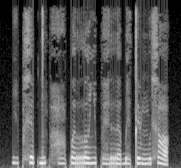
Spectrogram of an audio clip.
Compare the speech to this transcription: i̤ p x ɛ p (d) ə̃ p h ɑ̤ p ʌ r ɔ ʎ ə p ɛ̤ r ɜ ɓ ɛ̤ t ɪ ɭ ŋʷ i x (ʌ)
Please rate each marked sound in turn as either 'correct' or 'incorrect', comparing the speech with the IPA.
correct, incorrect

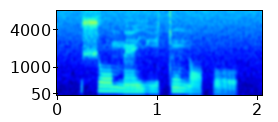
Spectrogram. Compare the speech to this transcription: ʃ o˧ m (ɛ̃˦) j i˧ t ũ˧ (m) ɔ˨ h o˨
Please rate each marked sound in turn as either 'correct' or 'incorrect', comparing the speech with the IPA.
correct, incorrect

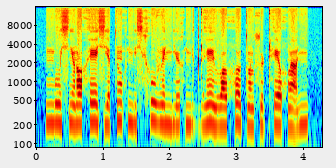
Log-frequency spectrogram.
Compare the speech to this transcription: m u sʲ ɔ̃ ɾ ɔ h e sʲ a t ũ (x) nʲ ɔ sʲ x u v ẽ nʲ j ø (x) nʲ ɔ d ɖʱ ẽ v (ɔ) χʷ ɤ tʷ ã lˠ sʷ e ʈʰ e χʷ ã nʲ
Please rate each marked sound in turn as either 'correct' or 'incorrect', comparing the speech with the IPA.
correct, correct, correct

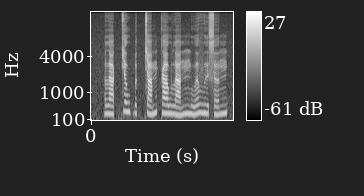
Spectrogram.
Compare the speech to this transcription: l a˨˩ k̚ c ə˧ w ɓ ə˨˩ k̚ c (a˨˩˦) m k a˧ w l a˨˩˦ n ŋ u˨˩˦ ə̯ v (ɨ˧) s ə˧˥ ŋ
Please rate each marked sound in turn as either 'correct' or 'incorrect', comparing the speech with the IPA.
correct, correct

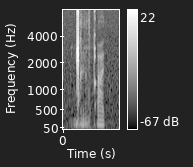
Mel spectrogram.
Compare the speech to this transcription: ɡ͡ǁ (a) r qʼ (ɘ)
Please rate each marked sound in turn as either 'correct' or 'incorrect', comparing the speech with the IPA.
incorrect, correct

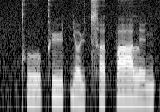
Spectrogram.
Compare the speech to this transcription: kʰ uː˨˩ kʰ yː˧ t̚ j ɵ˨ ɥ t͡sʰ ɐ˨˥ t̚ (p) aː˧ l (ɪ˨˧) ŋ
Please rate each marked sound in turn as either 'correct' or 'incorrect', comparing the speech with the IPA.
correct, correct

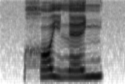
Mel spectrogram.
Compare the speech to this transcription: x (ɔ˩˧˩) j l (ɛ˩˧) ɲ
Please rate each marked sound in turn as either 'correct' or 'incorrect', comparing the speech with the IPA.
correct, correct

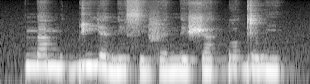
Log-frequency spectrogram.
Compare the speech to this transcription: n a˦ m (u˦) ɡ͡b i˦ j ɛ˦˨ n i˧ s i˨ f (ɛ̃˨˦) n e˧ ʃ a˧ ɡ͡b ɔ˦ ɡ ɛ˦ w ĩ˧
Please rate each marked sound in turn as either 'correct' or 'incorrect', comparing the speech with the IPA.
incorrect, incorrect

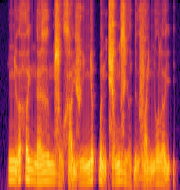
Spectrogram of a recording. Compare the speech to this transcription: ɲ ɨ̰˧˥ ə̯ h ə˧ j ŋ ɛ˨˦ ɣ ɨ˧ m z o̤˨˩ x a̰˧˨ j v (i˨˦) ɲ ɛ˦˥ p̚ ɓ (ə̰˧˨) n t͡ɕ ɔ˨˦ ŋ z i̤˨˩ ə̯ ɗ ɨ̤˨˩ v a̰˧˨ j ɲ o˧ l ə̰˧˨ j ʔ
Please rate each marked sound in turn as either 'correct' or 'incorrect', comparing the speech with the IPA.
incorrect, correct

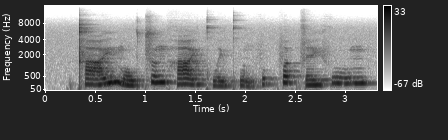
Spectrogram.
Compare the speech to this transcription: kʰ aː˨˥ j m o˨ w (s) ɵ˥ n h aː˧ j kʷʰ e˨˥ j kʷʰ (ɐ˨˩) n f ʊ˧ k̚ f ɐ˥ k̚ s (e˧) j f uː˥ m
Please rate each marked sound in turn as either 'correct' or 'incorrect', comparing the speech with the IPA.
incorrect, correct, correct

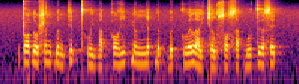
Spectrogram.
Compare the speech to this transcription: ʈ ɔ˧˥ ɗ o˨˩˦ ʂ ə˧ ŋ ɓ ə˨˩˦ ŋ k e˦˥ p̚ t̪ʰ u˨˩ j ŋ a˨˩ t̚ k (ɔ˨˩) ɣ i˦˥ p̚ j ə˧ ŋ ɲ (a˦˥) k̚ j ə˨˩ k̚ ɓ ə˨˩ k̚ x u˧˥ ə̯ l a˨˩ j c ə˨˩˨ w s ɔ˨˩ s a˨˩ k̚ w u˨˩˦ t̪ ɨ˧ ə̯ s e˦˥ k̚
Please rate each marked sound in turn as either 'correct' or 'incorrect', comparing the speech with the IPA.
incorrect, correct

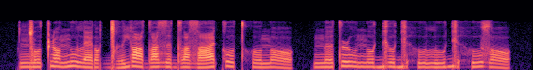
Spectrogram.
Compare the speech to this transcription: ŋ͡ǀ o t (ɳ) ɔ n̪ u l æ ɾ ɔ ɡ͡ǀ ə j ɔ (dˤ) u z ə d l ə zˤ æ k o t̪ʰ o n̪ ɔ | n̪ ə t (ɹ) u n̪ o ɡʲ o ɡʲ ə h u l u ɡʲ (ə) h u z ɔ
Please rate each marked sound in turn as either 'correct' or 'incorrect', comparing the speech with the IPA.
correct, correct, correct, correct

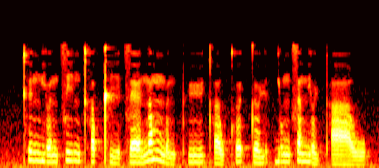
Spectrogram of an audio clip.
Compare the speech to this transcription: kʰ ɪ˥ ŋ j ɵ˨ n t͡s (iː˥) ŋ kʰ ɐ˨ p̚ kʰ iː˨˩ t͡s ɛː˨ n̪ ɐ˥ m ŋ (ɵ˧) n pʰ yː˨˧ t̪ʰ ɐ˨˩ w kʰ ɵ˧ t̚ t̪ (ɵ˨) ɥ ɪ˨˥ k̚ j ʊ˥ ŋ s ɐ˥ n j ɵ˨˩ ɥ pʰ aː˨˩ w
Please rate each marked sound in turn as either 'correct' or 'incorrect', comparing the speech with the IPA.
incorrect, incorrect, correct

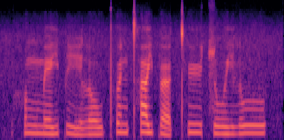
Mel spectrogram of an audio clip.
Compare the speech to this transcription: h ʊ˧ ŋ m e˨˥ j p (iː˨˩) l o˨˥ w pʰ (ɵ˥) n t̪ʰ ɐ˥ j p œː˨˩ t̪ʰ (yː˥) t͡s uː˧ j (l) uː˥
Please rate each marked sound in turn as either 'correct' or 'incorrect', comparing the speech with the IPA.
correct, correct, correct, correct

